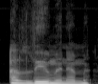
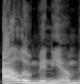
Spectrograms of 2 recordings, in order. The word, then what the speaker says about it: aluminium: Aluminium if you're in the UK. Aluminium. I think I pronounced that right. Aluminum because I'm from the US and that's the only way I know it.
